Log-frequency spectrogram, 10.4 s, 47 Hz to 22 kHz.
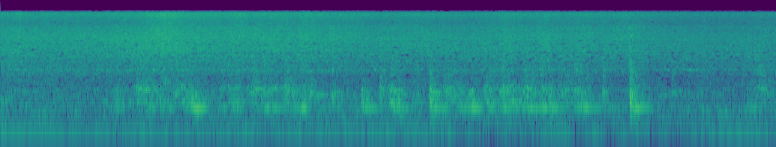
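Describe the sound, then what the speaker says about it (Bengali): A cup of water pours into a hot pan of spiced egg curry masala with chilli and coriander powder: a steady rushing stream with light sizzling underneath and a few small clinks, close up and without talk. "এখন পানি দিয়ে দিব 1 কাপ পরিমাণ"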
